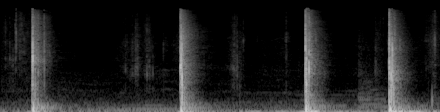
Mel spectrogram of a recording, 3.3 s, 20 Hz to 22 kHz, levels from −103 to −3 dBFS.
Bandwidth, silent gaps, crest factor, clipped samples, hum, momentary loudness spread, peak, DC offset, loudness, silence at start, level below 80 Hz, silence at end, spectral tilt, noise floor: 16.5 kHz; none; 32 dB; under 0.1%; none; 10 LU; -4 dBFS; under 0.1%; -34 LUFS; 0.2 s; -44 dBFS; 0 s; -3 dB/octave; -60 dBFS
